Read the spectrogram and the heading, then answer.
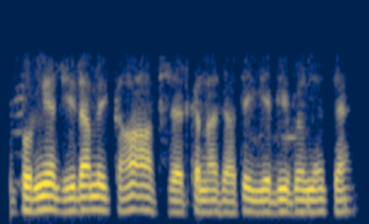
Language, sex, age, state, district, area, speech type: Urdu, male, 18-30, Bihar, Purnia, rural, conversation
